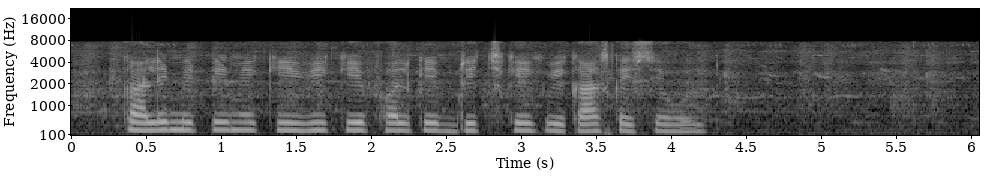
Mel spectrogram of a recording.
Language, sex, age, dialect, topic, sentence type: Bhojpuri, female, 18-24, Western, agriculture, question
